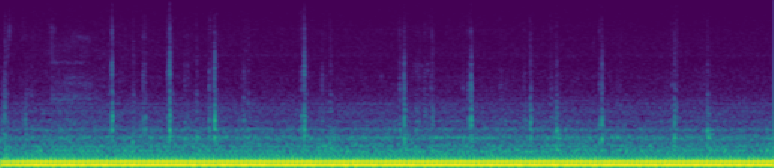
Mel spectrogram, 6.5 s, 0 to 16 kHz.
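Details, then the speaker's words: Cheap BMW Z3 that sat on a driveway for years, idling: sharp irregular relay clicks, a few per second, over steady idle hum; power windows and roof dead, owner suspects a fuse. "right my windows don't work you can hear something clicking some sort of relay clicking but they don't work"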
